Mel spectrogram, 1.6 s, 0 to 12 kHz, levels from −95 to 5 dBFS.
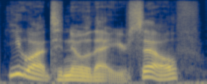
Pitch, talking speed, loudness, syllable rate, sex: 140 Hz, 230 wpm, -16 LUFS, 4.9 syllables/s, male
